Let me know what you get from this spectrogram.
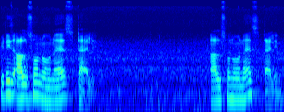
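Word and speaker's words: ptyalin: इट is also known as टाइलिन, also known as टाइलिन। पी यहाँ पे क्या होता है, साइलेंट होता है, ठीक है।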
